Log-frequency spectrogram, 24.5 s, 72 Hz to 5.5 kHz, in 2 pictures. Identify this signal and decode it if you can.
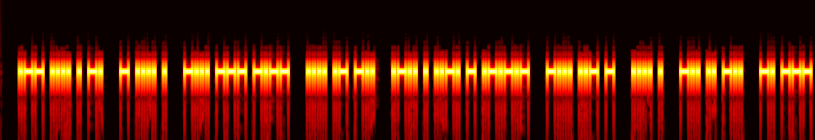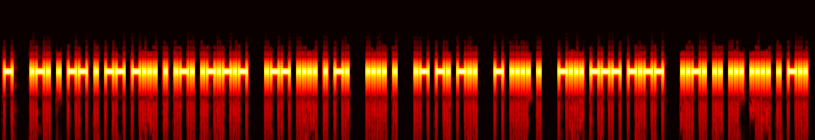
Morse code, heard as a keyed tone, about 30 wpm, 600 Hz. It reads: WHEN THE BOY HAD LEFT. BUT HE DID NOT REMEMBER. WHEN HE AND THE BOY FISHED
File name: the old man and the sea / the old man and the sea 1 30wpm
